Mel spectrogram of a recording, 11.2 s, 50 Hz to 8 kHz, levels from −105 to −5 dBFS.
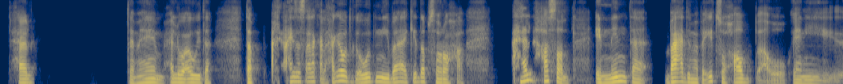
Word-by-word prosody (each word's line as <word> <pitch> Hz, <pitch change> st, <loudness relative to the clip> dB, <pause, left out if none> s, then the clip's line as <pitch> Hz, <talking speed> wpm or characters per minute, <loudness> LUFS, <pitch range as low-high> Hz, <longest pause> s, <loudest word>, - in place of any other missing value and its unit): حلو. 125 Hz, 0 st, +1 dB, 1.2 s
تمام 115 Hz, +1 st, -1 dB
حلو 130 Hz, +1 st, +1 dB
أوي 125 Hz, -1 st, +3 dB
ده. 115 Hz, -1 st, -6 dB, 0.4 s
طب -, -, +4 dB, 0.3 s
خ -, -, -5 dB
عايز 155 Hz, +1 st, +1 dB
أسألك 155 Hz, +1 st, -1 dB
على -, -, -4 dB
حاجة 180 Hz, +1 st, +2 dB
وتجاوبني 145 Hz, -1 st, +2 dB
بقى 140 Hz, +2 st, +1 dB
كده 145 Hz, +3 st, -1 dB
بصراحة، 125 Hz, -6 st, -1 dB, 0.7 s
هل 175 Hz, +5 st, +3 dB
حصل 170 Hz, -, +3 dB, 0.4 s
إن 120 Hz, +1 st, +2 dB
أنت 155 Hz, -7 st, +2 dB, 0.2 s
بعد 150 Hz, +2 st, +6 dB
ما 130 Hz, -, -1 dB
بقيت 165 Hz, +7 st, -2 dB
صحاب 130 Hz, 0 st, +1 dB
أو -, -, -7 dB
يعني 105 Hz, -, -5 dB
130 Hz, 135 wpm, -28 LUFS, 120-150 Hz, 1.2 s, بعد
